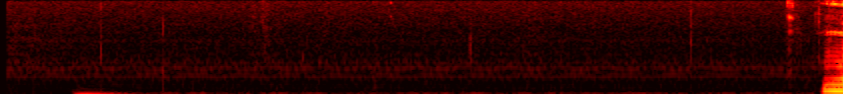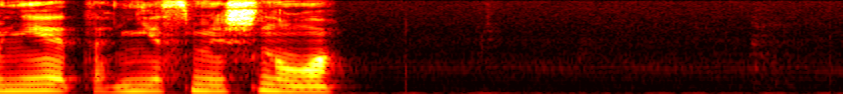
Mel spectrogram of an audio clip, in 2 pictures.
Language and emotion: Russian, angry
